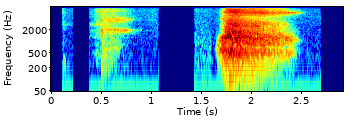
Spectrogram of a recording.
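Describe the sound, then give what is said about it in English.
A person breathes twice in quiet: first a short, soft breath, then a longer, louder, sighing one. “I'm just receiving a breath. Me loving myself.”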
